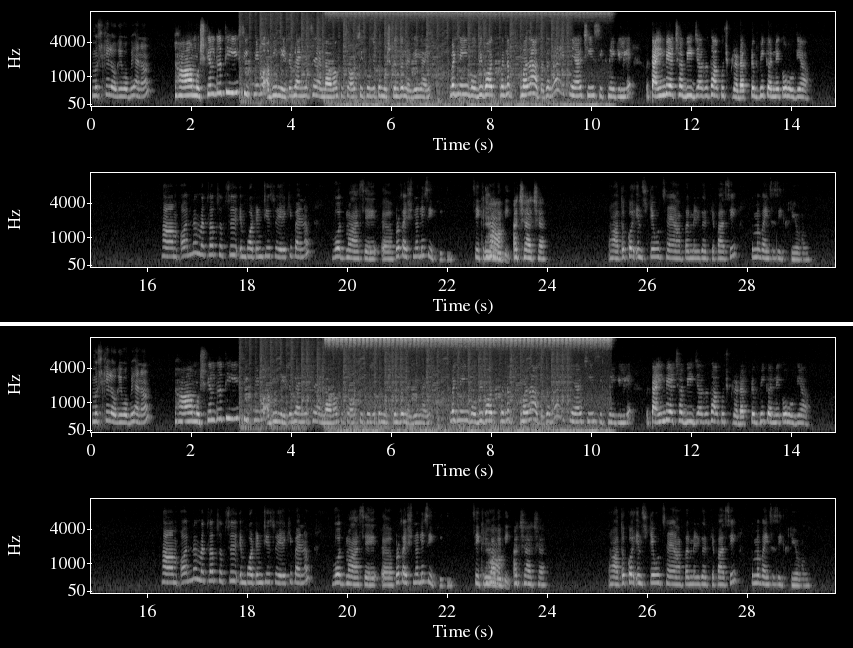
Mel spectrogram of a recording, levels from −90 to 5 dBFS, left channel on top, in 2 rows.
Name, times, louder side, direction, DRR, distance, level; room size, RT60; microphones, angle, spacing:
voice 1, 0.0-1.2 16.3-19.2 19.7-22.1 22.6-23.3 25.2-27.8 28.1-29.3, right 1 dB, 10° right, 0.6 m, -34 dB
voice 2, 1.7-6.8 7.2-10.8 11.2-14.3 22.8-24.0, left 5 dB, 75° left, 0.5 m, -26 dB
sound 1, 2.9-9.6, left 1 dB, 10° left, 2.1 m, -41 dB
sound 2, 4.7-10.4, right 13 dB, 70° right, 0.7 m, -27 dB
6.0 x 4.7 x 4.3 m
head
